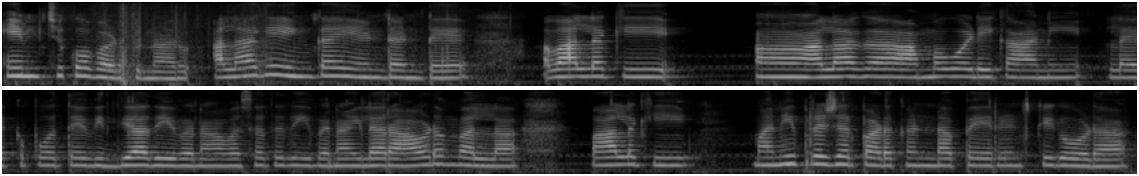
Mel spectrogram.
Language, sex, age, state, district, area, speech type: Telugu, female, 30-45, Andhra Pradesh, Guntur, urban, spontaneous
